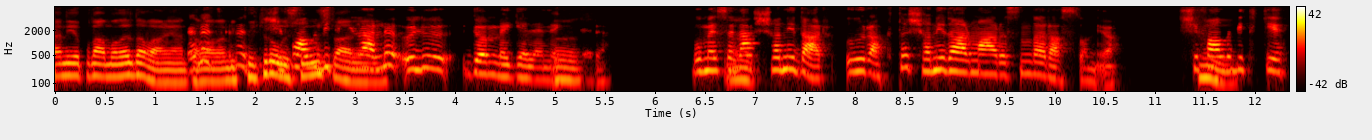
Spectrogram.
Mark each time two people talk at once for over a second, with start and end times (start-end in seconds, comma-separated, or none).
1.3-3.3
